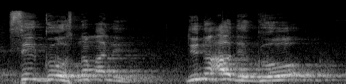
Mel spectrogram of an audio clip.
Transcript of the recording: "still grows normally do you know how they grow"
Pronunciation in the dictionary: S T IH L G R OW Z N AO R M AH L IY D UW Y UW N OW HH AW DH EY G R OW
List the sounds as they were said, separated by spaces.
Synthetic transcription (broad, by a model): S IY G OW S N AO M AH L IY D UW Y UW N OW HH AW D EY G OW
